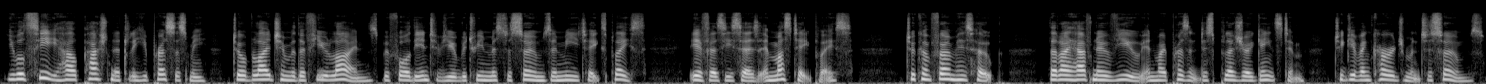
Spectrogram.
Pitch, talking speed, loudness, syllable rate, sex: 195 Hz, 215 wpm, -18 LUFS, 5.8 syllables/s, female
